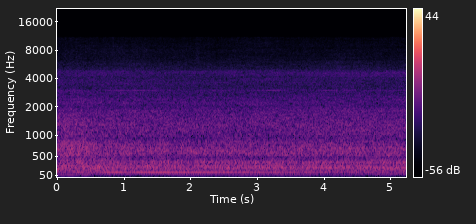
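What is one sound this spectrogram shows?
A boat engine hums steadily nearby.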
